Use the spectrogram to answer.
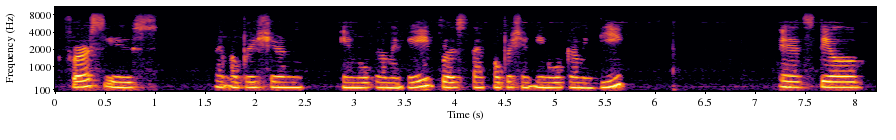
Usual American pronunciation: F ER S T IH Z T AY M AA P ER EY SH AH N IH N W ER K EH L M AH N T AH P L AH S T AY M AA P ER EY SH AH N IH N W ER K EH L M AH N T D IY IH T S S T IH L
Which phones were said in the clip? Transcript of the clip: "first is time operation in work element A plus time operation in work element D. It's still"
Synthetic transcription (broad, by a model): F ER S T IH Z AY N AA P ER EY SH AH N IH N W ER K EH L M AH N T AH P L AH S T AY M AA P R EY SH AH N IH N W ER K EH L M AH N D IY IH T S S T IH L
